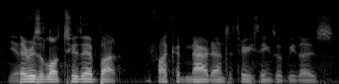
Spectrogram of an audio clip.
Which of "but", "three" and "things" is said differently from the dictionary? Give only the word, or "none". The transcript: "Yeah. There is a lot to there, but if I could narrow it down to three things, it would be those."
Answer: none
